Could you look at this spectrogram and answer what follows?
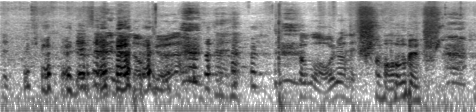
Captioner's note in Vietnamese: tiếng cười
